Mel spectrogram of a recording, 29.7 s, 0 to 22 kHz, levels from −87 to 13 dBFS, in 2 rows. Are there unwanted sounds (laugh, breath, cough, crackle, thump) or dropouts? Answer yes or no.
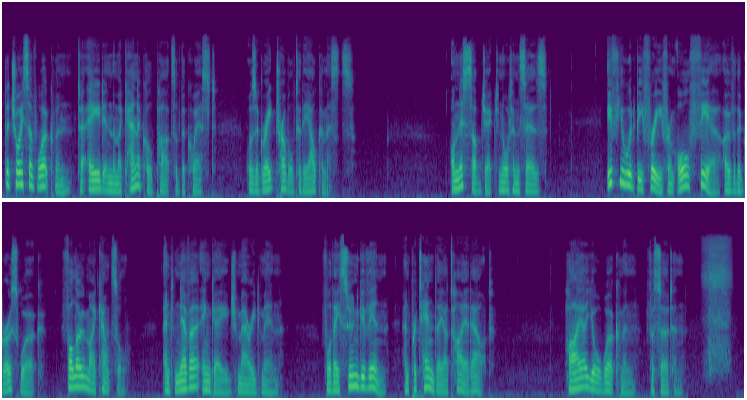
yes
